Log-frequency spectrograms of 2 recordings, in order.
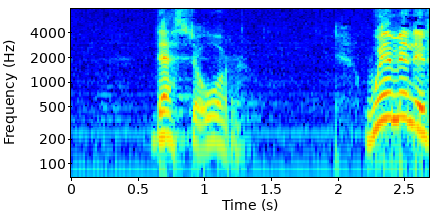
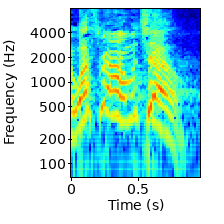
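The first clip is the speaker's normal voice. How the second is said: higher, louder mock scolding; 6 semitones higher, 4 dB louder than usual. Miss Brunson scolding her husband, higher and louder. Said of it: "Miss Brunson said".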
